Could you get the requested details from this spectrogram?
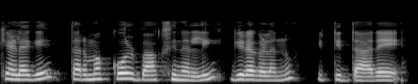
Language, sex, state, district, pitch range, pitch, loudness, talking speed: Kannada, female, Karnataka, Bangalore, 210-250 Hz, 225 Hz, -17 LUFS, 70 wpm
